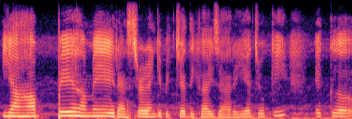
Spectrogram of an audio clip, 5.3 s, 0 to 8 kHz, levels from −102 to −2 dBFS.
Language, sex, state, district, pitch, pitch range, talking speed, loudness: Hindi, female, Gujarat, Gandhinagar, 210 Hz, 185-225 Hz, 145 wpm, -15 LUFS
